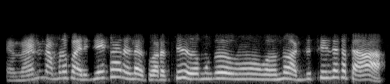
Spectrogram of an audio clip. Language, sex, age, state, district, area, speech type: Malayalam, female, 45-60, Kerala, Kottayam, urban, conversation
